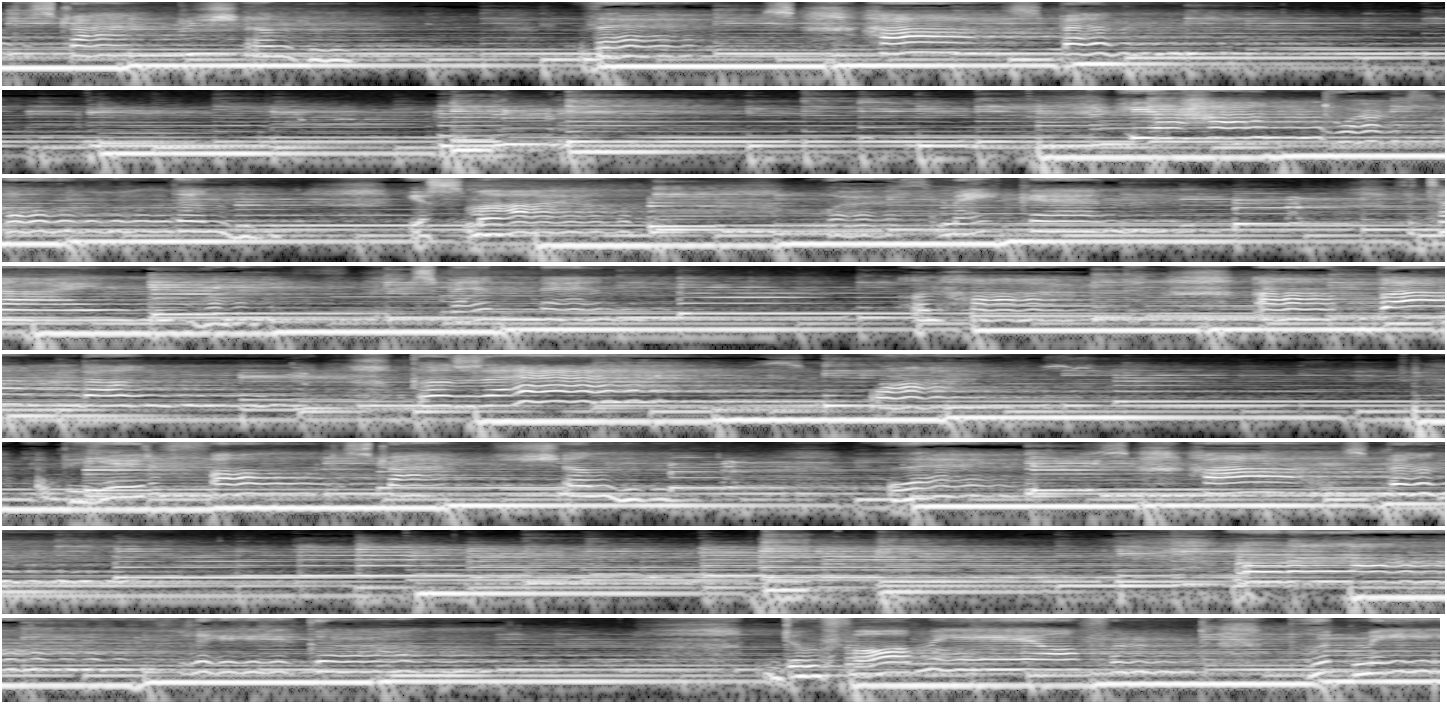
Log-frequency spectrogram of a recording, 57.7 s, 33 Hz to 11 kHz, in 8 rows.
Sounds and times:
Independent music: 0.0s - 57.6s.

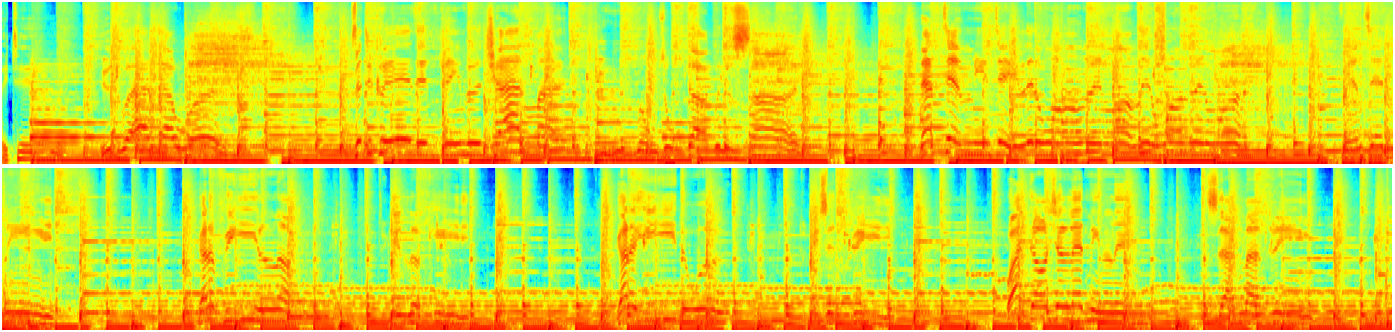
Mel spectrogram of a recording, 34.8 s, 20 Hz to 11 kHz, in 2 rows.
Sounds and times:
Blues: 0.0s - 34.7s.

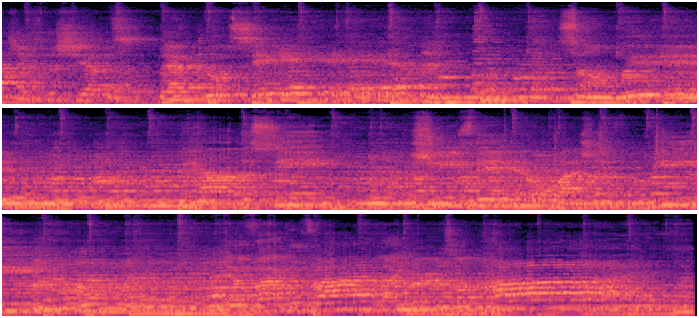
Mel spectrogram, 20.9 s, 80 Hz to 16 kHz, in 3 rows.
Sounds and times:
Music: 0.0s - 20.8s.

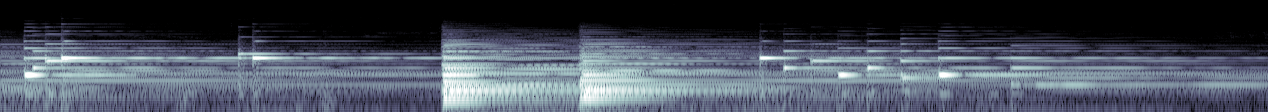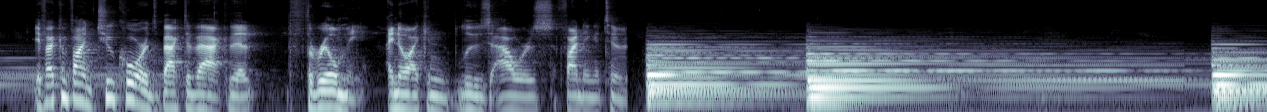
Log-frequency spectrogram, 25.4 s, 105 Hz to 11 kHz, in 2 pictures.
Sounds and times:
Music: 0.0s - 13.7s, 19.1s - 25.3s
Speech: 13.0s - 19.0s.

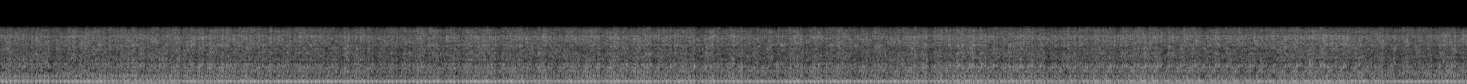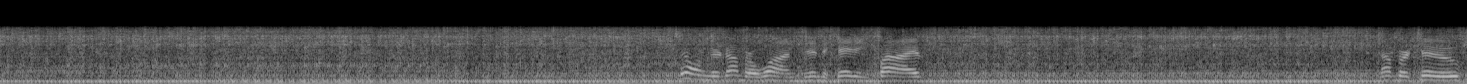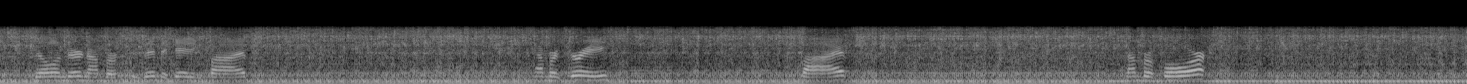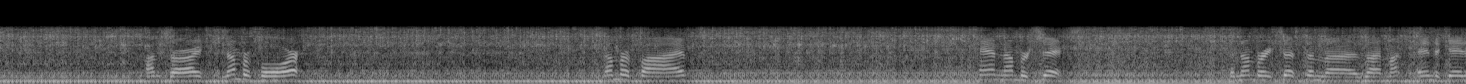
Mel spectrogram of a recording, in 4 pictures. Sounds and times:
Engine: 0.0s - 58.6s
Speech: 21.4s - 24.0s, 28.4s - 31.9s, 34.7s - 35.5s, 37.3s - 37.9s, 40.6s - 41.5s, 45.4s - 47.1s, 50.0s - 50.9s, 53.8s - 54.7s, 56.3s - 58.6s.

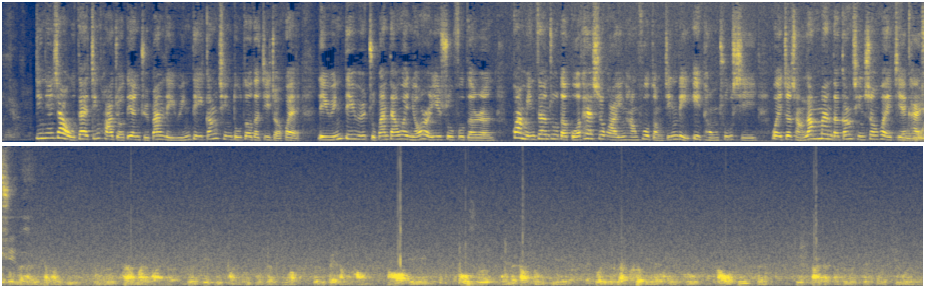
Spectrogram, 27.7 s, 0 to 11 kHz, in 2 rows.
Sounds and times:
Speech: 0.0s - 27.6s.

